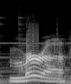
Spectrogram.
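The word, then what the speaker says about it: Murrah: if I do sorry it's the Alfred P murra Federal Building yeah that's how it's pronounced oh is it every time I said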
